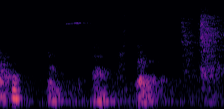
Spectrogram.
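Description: Mostly quiet, with a few faint, brief rustles of a paperback book's pages being leafed through.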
